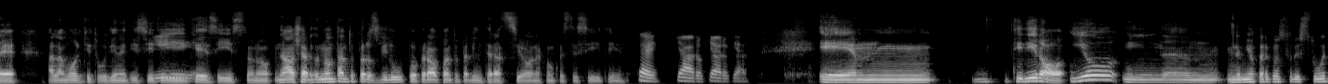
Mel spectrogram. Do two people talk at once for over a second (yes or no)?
no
